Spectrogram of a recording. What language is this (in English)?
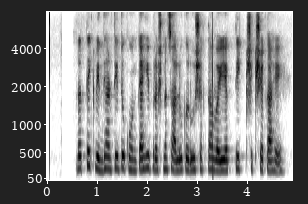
Marathi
